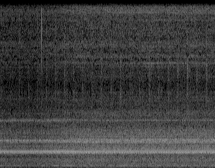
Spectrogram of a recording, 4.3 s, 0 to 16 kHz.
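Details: Vevor 8 kW diesel cabin heater with cast radiator heat recovery, about 10 minutes after start-up (outlet 232°, exhaust 237°): steady high whistle over the blower rush from the combustion-air intake filter. Moving the intake outside later quieted it.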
